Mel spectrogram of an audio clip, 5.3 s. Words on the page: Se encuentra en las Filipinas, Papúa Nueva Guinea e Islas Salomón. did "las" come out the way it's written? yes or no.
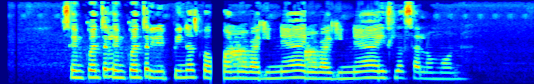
no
